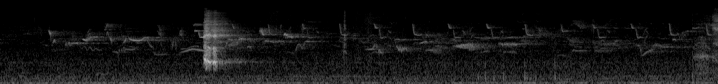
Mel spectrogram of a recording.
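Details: Agitated common pheasant crowing from bushes on 29 June 2020: one loud, harsh, abrupt burst at about two seconds, rich in stacked harmonics, over a steady background chorus of small songbirds twittering and whistling.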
